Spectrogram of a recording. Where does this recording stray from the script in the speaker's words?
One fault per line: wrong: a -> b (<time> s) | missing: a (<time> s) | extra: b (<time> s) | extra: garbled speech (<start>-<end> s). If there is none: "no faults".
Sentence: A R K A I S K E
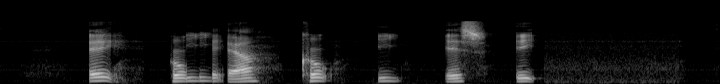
extra: garbled speech (1.7-2.3 s)
missing: A (3.3 s)
missing: K (4.9 s)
